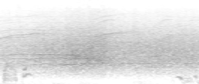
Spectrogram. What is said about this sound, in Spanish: Por favor, aplausos. Aplausos, por favor.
